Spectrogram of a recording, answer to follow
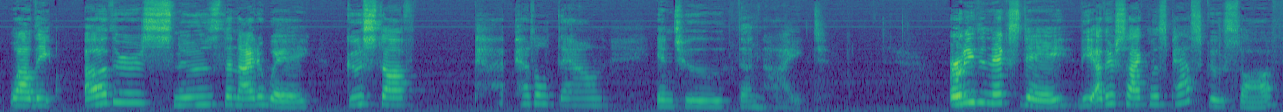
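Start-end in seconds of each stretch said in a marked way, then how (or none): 4.7-8.3 hushed. A narrator's reading. Quiet storytelling close.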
